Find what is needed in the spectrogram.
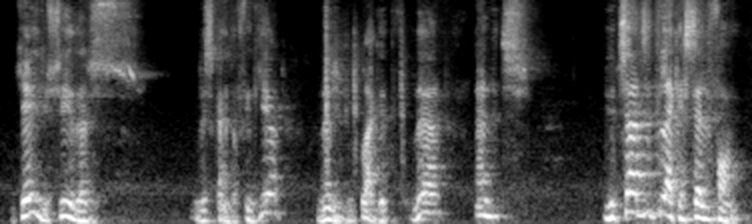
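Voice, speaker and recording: With a Greek accent, a man talks at a moderate pace and a fairly high pitch, using very wide pitch swings and long, frequent pauses. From Greece. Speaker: sales presenter. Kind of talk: webinar product presentation. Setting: online webinar. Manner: halting, many fillers.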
